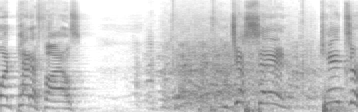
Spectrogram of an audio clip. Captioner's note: audience laughs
